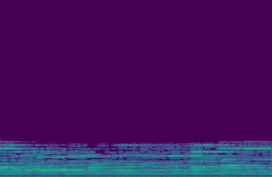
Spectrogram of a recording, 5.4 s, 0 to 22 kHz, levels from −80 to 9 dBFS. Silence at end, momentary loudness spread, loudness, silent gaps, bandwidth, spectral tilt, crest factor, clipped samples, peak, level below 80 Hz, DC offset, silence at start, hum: 0 s; 7 LU; -25 LUFS; none; 4.7 kHz; -4.5 dB/octave; 14 dB; under 0.1%; -12 dBFS; -54 dBFS; under 0.1%; 0 s; none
